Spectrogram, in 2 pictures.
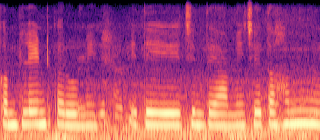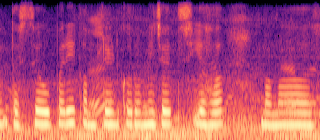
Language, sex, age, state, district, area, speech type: Sanskrit, female, 18-30, Maharashtra, Wardha, urban, spontaneous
